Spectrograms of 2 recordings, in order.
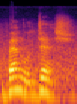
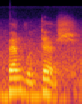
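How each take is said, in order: First: It is said the English way, final syllable stressed. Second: The same.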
